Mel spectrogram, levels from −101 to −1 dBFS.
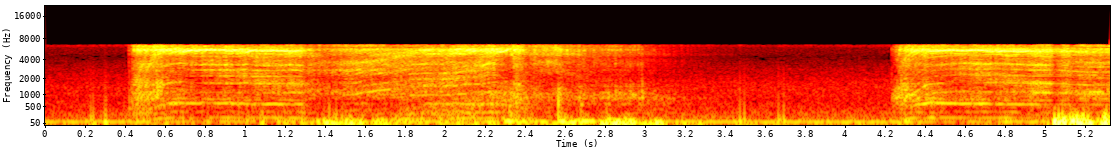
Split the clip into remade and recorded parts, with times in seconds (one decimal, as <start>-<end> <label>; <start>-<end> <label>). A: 0.0-0.5 recorded; 0.5-2.9 remade; 2.9-5.3 recorded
